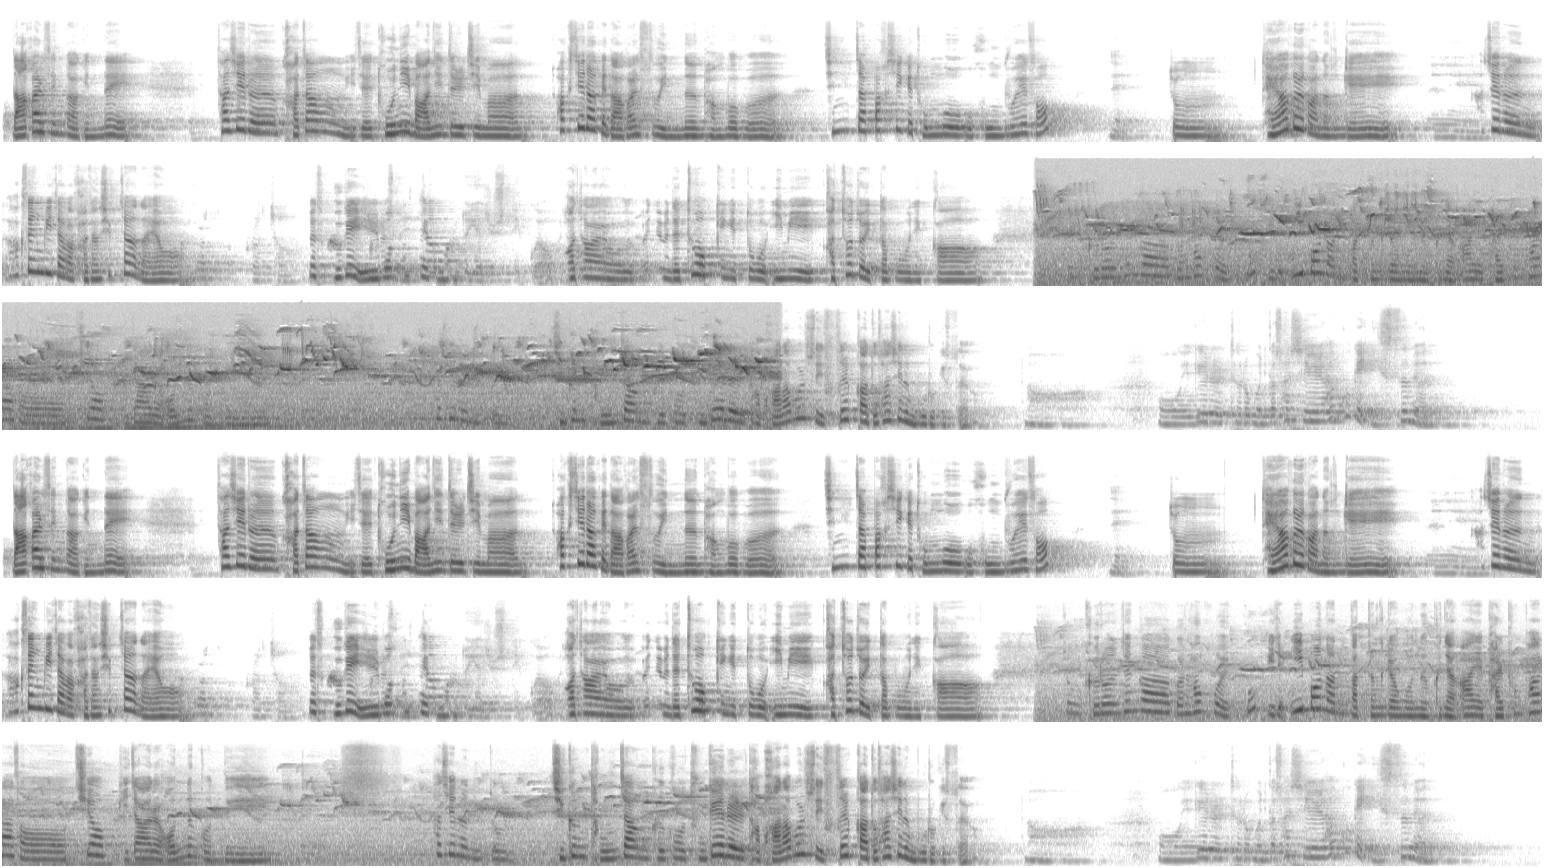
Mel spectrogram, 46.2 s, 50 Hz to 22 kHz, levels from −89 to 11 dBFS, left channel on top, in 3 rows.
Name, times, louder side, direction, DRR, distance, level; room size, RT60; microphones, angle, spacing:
voice 1, 0.1-1.3 1.6-1.8 2.2-5.3 5.5-7.8 8.2-10.5 11.7-12.3 12.6-14.0 14.7-17.3 18.5-19.9 21.0-25.5 26.0-33.5 34.2-34.7 35.1-35.9 36.3-40.5, right 3 dB, 25° right, 14 dB, 0.6 m, -29 dB
voice 2, 14.2-14.8 17.3-18.7 19.1-22.0 22.3-22.4 23.9-24.0 33.8-34.1 41.0-45.1, equal, 5° left, 1 dB, 2.1 m, -47 dB
sound 1, 25.7-38.6, left 14 dB, 80° left, 0.3 m, -26 dB
12.0 x 10.5 x 9.8 m, 1.4 s
head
